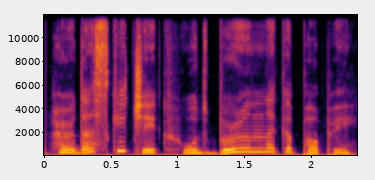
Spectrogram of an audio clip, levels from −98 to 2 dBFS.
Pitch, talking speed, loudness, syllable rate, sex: 265 Hz, 205 wpm, -16 LUFS, 4.9 syllables/s, female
